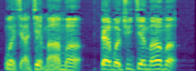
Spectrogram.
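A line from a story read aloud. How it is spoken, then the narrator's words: Crying plea. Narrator (Chinese): 小雨哭着求爸爸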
